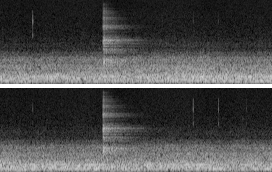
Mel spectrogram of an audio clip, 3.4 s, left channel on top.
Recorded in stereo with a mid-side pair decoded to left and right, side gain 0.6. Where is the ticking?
25° right, 5 m.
